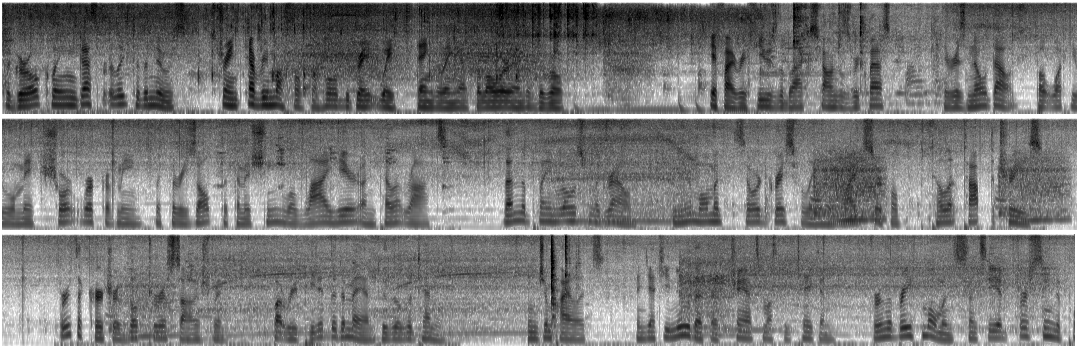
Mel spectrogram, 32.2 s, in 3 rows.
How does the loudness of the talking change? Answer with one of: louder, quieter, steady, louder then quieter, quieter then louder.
quieter.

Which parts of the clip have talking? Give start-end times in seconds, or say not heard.
0.0-5.8, 7.0-21.2, 22.0-26.1, 26.8-32.1.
